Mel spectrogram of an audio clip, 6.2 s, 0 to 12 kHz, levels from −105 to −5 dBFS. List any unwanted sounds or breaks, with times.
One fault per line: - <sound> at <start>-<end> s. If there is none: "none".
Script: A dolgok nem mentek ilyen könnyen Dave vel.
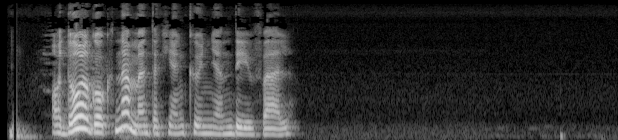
none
